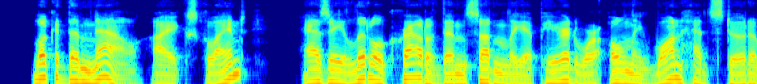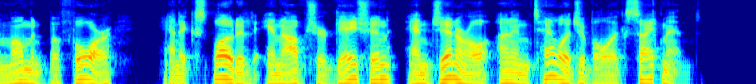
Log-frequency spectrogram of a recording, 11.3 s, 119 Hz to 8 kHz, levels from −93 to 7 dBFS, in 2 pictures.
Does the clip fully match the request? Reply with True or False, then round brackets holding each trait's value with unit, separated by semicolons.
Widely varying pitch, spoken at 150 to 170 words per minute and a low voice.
True (6.0 semitones; 160 wpm; 110 Hz)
